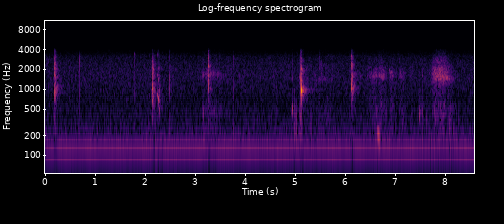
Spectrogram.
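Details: Twins hiccuping: brief sharp gulping catches, about six in nine seconds, over a steady low room hum; hiccups.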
